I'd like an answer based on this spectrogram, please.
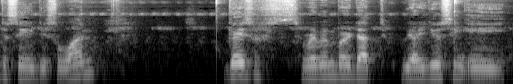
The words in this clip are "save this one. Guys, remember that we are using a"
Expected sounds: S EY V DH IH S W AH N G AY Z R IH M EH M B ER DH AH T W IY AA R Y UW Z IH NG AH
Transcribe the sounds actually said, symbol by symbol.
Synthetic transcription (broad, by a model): S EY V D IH S W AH N G AY S R IH M EH M B ER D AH T W IY AA R Y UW S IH NG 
